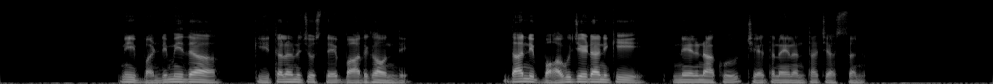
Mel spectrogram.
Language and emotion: Telugu, sad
